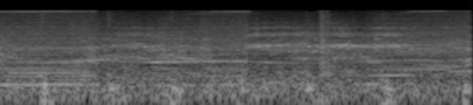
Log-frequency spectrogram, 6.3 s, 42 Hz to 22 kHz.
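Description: Toyota Supra GR3 race car in a racing video game, braking at Tokyo South with tire squeal and a skidding hiss over a steady engine drone, loud and continuous throughout.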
